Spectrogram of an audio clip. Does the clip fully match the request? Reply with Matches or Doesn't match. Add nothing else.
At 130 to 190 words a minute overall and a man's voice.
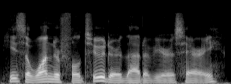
Doesn't match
